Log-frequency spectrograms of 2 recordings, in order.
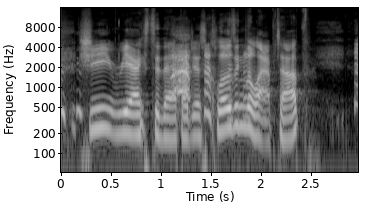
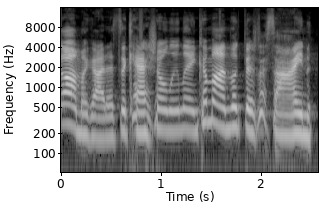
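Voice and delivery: louder, impatient mock complaint; fed up, pointing out the obvious; exasperated onlooker; 3 semitones higher, 6 dB louder than usual. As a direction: grumble like someone stuck in line. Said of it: "You're just sitting there like".

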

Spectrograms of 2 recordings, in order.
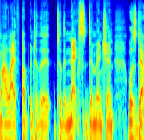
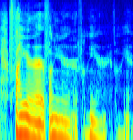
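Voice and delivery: whispered fire; 5 dB quieter, much slower than usual. Retold or imitated. Mimicking gems dropped.

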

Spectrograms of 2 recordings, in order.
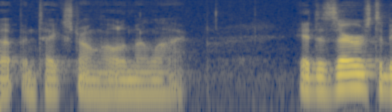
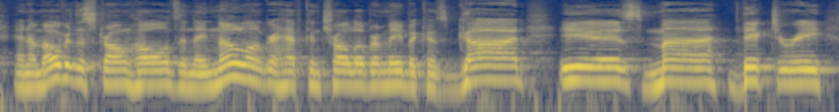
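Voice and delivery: louder, rising sermon climax; preaching at full force; 4 semitones higher, 4 dB louder than usual. Acted. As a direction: build the crowd up, louder each phrase. Preaches the lesson.

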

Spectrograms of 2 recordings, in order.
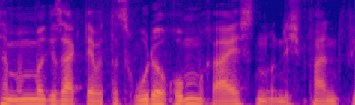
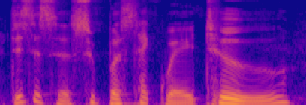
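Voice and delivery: slow, drawn-out American presenter voice; hammed-up American TV tone; American TV host; slower than usual. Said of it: "im amerikanischen Fernsehen hört man immer". (übertriebener amerikanischer Moderatorton)

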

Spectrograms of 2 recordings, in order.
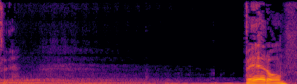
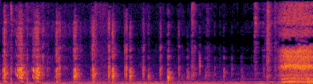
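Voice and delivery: long breathless high-pitched wheeze; high laugh; 6 dB quieter than usual. Real, not acted. Repeating the joke to his viewers, wheezing high laugh. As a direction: laugh till the voice goes thin.

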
